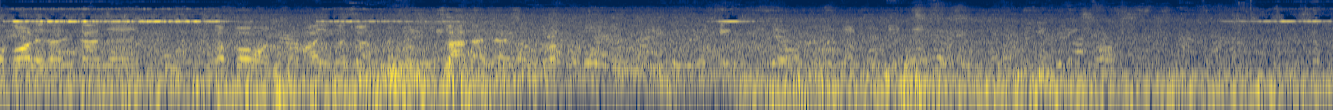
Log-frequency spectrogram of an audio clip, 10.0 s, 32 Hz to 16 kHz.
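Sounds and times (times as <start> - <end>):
street noise rumble: 0.0 - 10.0.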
